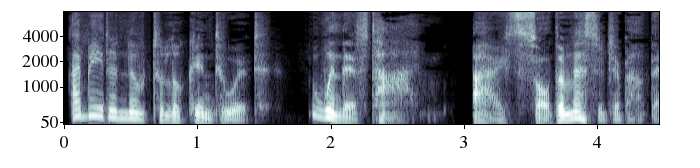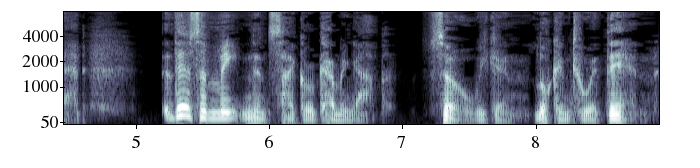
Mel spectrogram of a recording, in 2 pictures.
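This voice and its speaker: Deep, husky, arrogant male scientist. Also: huge pitch swings, dry recording, studio quality, exaggerated voice. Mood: busy, businesslike. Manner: measured, formal, self-important, condescending. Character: proud, arrogant middle-aged male robotics scientist. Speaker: video game character voice actor. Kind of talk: scripted video game dialogue.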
